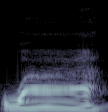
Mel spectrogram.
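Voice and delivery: "Wa" with the a held long; long vowel. Shown as a demonstration. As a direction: stretch the a in "Wa" evenly. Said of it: "sert de d'allongement à la voyelle A".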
